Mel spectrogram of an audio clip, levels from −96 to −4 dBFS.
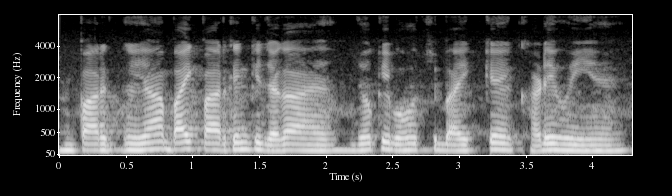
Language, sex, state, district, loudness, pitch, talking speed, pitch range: Hindi, male, Uttar Pradesh, Lucknow, -15 LUFS, 130 Hz, 220 wpm, 125-140 Hz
